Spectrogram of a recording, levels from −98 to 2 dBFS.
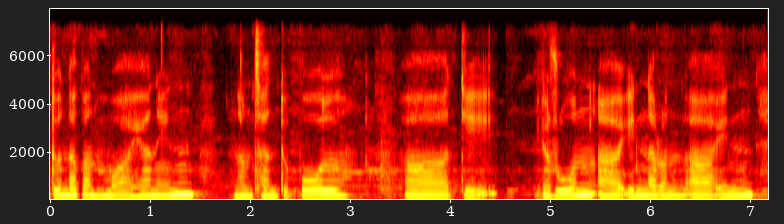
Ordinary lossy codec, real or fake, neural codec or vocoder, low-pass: none; real; none; 7.2 kHz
